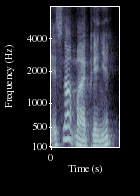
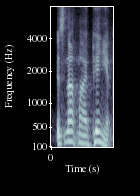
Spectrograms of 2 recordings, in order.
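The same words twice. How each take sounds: First: Said in the usual way. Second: "not" hit harder, pitch higher; emphatic repeat. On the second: Real, not acted. Preacher repeats denial to listeners, stress on "not".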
